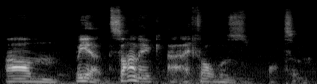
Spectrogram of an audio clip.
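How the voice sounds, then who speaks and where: A podcast host chats casually about ranking films, offering opinions and the occasional swear word. His medium-pitched voice moves at a moderate pace over a rough recording with crowd noise clearly audible in the background.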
